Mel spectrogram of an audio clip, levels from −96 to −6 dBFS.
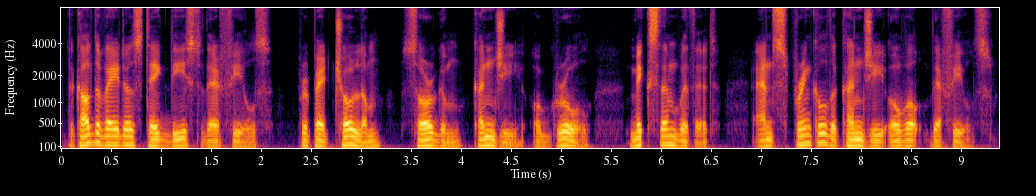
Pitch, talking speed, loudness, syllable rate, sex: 95 Hz, 155 wpm, -19 LUFS, 4.8 syllables/s, male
